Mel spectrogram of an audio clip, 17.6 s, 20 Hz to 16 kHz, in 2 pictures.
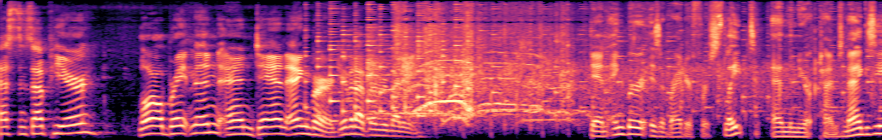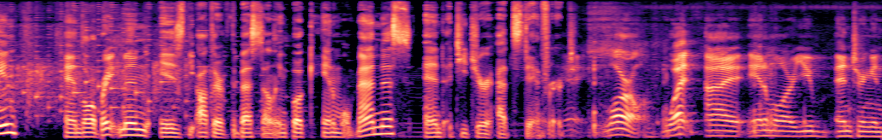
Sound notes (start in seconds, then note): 3.2 applause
